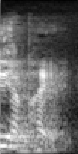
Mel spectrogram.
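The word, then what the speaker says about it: MediaPipe: Uh one last thing the the Google the the first thing you talked about the Google open how do you say media pipe Google media pipe media pipe this is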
